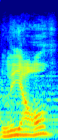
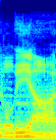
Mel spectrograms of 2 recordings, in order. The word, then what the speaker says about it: Lyon: The one I always reference is the character from Fire Emblem 8, spelled Lyon, is often pronounced Leon. But they say it, I think they even say Leon in some of the versions too.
